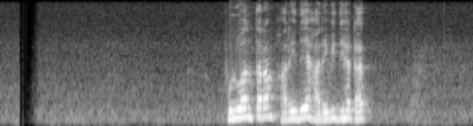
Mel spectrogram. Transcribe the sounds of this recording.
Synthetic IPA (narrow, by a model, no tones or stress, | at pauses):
puluʋɐnt̪ɐɾɐmhaɾid̪eːɦaɾiʋid̪ʱiɦəʈɐt̪̚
